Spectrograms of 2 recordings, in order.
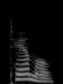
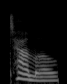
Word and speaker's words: Tamil: Tamil is that Tamil how do you pronounce that I think it's Tamil look it up how to pronounce Tamil this is what we're doing today tamel well I was totally off Bas damel wait hold on it says wait British pronunciation taml it's taml it's taml God damn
